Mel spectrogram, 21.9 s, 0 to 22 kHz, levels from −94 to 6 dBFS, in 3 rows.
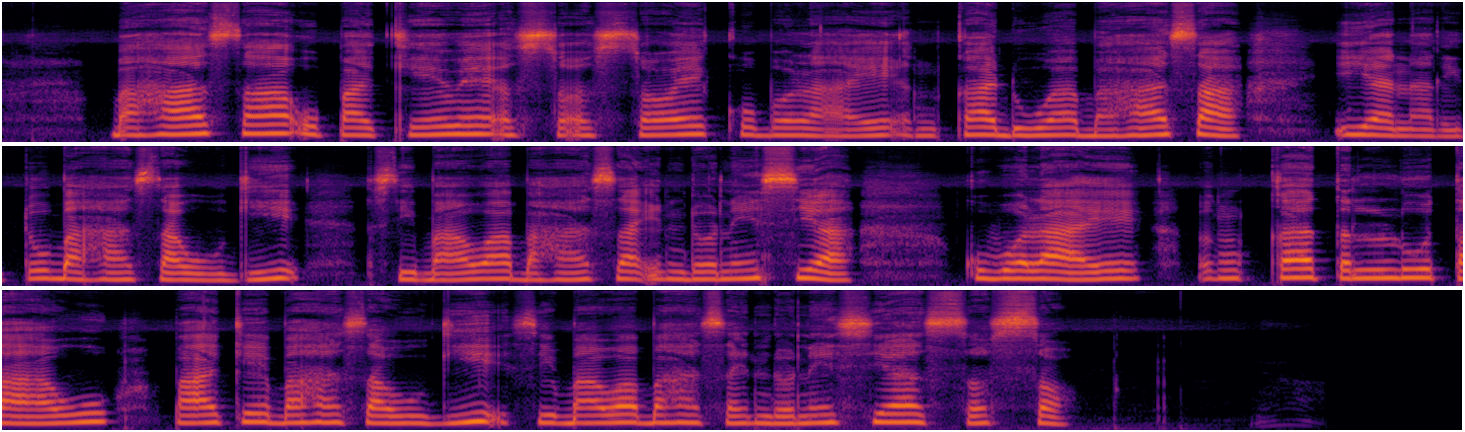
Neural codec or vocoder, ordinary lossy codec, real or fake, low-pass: none; none; real; none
